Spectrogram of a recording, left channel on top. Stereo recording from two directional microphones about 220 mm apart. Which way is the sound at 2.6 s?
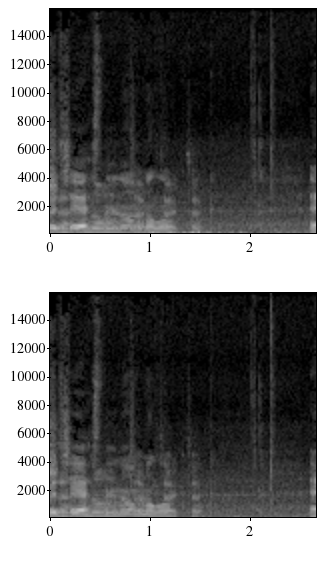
15° left (ahead or behind).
